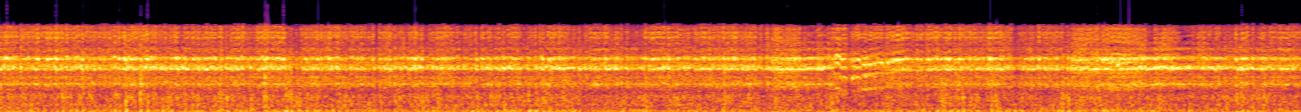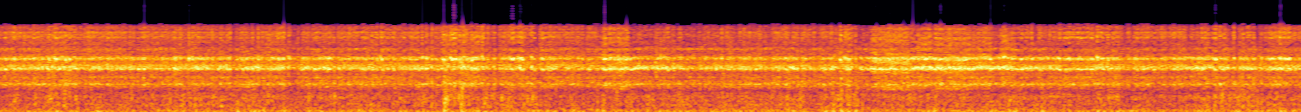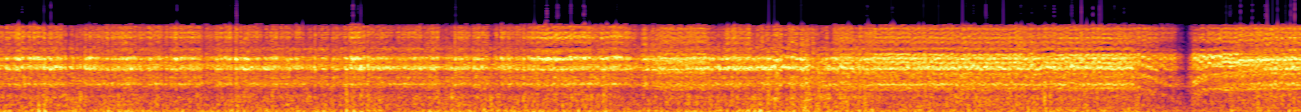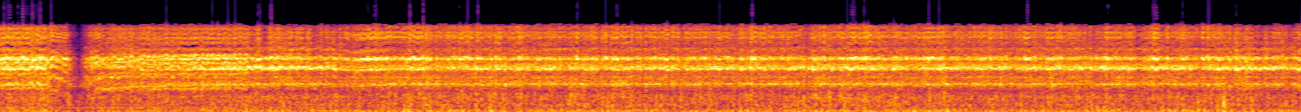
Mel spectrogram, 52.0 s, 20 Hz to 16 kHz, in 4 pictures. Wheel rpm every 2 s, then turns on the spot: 230, 230, 230, 240, 210, 220, 230, 230, 230, 230, 230, 230, 230, 240, 230, 230, 220, 210, 180, 150, 170, 220, 230, 230, 240, 230.
none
